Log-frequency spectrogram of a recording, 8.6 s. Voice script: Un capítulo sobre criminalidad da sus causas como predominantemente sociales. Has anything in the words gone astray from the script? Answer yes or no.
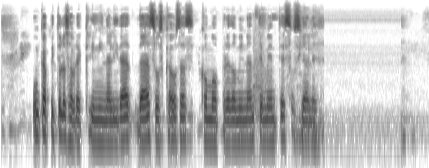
no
